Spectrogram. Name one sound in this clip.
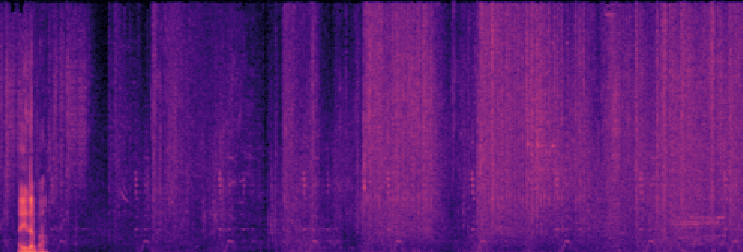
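Blades slash and clash in a fast fight.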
